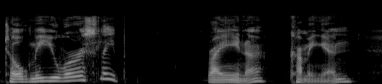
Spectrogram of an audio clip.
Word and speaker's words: Raina: She pronounces it Raina with the stress on the E.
